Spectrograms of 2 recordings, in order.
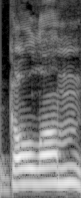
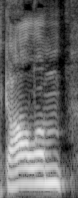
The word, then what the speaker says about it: golem: They meet a golem. They mispronounce that as Gollum, which that's the guy from Lord of the Rings.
